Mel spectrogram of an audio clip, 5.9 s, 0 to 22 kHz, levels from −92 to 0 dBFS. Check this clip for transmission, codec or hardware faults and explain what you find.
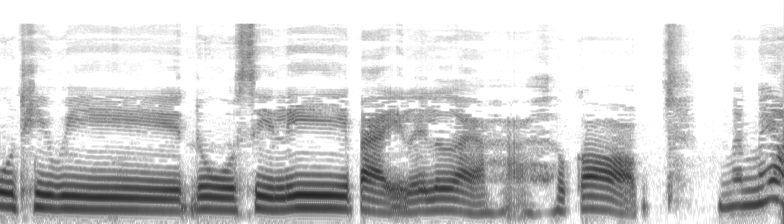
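One codec fault runs through the whole clip. Throughout, the sibilants sound gritty and lispy and nothing is present above about 14.9 kHz, which points to HE-AAC compression at a low bitrate, likely around 20 kbps. The treble is rebuilt by copying lower bands upward, so harmonics misalign above the crossover.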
